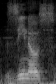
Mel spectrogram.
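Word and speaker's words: ξένος: Zenos means stranger. It's spelled with an X.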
